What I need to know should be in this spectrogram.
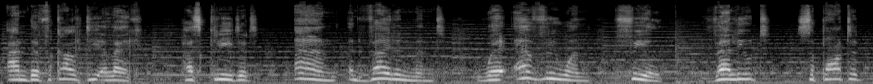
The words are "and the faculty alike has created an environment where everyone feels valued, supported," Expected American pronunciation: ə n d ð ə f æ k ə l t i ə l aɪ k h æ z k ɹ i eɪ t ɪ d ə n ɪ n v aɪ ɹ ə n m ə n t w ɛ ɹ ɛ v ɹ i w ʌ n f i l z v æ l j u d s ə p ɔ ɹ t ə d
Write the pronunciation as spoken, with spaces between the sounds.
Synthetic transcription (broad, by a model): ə n d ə f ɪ k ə l t i ə l aɪ k h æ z k ɹ i eɪ t ɪ d ə n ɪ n v aɪ ɹ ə n m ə n t w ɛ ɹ ɛ v ɹ i w ʌ n f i l v æ l j u d s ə p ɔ ɹ t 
